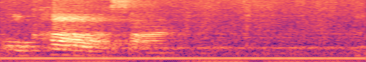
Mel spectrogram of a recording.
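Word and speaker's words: お母さん: Okay, but even if it's the same vowel sound twice, you make sure you give it enough time. So like ka from oka-san. Okay, oka-san, oka-san means mother, oka-san.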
